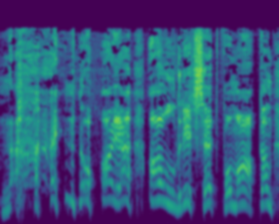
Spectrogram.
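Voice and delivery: can barely speak for laughing; king laughing hard at the joke. A narrator's reading. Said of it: "sa kongen og lo".

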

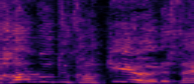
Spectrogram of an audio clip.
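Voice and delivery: retelling pushing back at police, voice climbing. Retold or imitated. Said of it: "Jeg begynner å heve stemmen min".

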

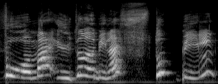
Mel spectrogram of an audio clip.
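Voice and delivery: high, urgent retold shouting; retold scream. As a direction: act out crying out to be let out. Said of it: "Jeg skriker".

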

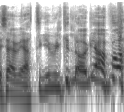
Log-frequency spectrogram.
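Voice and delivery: high, quick, laugh-squeezed confession; giggling through the words; breaking into laughter. Real, not acted. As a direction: lose it while finishing the sentence. Laughing at own dilemma.

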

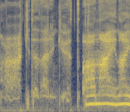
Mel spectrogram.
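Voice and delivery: put-on gossiping old ladies' whisper; whispering like old ladies gossiping. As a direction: hiss it as gossip behind her back. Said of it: "begynner å hviske".

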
